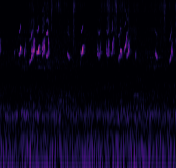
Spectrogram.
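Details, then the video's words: Young chicks outside give sparse high chirps, clustered early then scattered, over a constant low rumbling background. "Cute Baby Chicks Chirping Sounds"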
